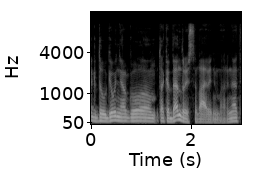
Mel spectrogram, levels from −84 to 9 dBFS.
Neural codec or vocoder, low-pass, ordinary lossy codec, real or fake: none; 10.8 kHz; AAC, 96 kbps; real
